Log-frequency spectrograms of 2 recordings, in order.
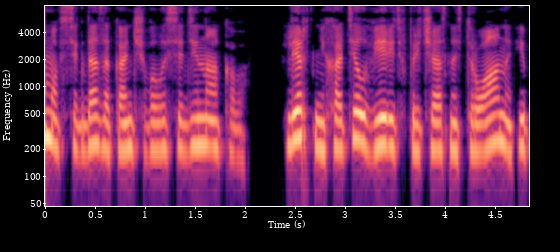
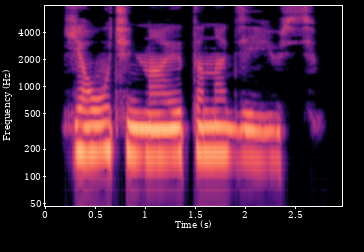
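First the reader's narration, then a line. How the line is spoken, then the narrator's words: Muffled reply. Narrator (Russian): глухо отозвался он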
